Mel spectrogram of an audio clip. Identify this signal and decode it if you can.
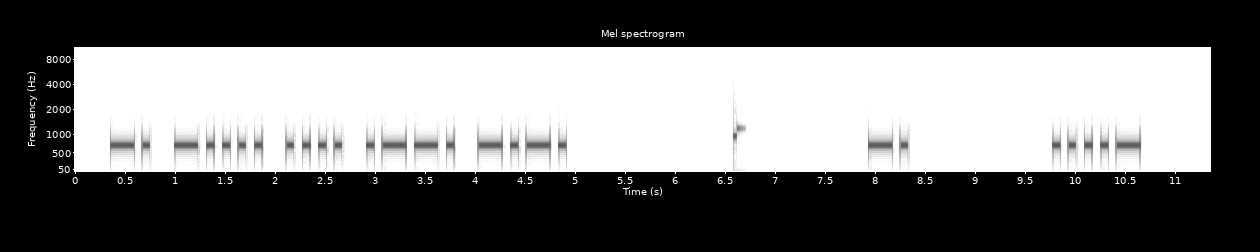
Morse code, heard as a keyed tone, about 15 wpm, spaced as for 11 wpm, 700 Hz. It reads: N6HPC N4
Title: USA Call Signs - 5 Characters - 6x Character Spacing - 15wpm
